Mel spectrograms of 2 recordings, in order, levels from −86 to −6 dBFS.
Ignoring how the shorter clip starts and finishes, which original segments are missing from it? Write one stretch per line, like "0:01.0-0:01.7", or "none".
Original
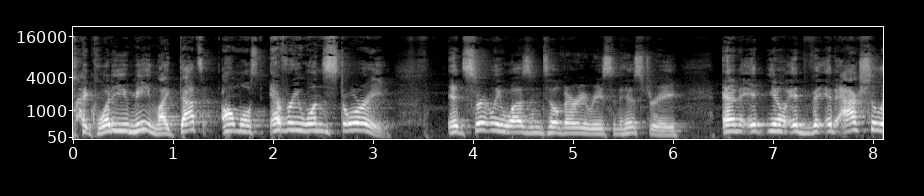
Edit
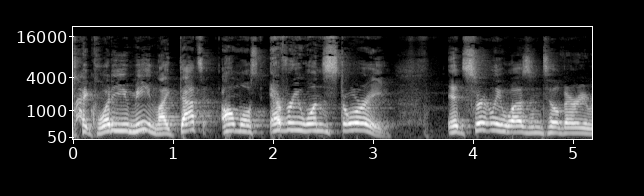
none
